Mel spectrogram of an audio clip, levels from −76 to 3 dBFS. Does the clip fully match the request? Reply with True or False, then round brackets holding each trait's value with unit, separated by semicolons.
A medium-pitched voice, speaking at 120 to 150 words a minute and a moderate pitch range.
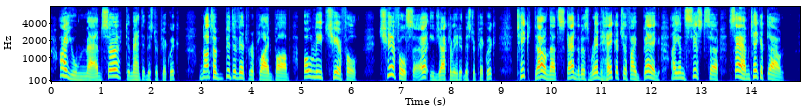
False (180 Hz; 145 wpm; 7.7 semitones)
